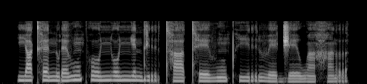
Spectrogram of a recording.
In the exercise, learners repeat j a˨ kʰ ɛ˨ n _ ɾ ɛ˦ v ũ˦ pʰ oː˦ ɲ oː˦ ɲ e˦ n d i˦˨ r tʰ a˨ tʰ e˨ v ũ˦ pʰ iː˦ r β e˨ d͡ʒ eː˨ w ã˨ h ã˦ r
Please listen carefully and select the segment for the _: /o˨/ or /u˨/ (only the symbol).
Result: u˨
